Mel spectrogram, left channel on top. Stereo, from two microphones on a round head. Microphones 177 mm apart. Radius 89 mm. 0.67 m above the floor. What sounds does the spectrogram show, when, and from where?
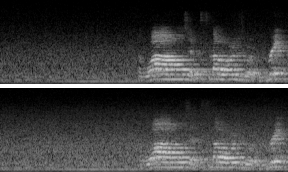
1.4 s a woman speaking: 45° left (ahead or behind), 0.8 m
